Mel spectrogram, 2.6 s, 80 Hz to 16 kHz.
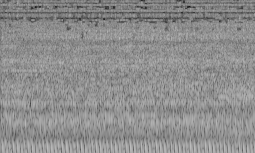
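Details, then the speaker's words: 1969 John Deere 112 Patio tractor small engine after starter repair, during PTO/deck setup: steady, even thumping at constant speed, no misses or knocks; runs much better than at first start-up, normal running. "I can definitely say it runs a lot better now than it did when we first started it up man that sounds good"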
